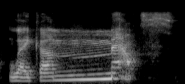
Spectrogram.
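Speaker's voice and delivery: "mouse" drawn out slowly with a rising end; slow model word. Shown as a demonstration. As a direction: stretch "mouse" slowly for the class. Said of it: "Look at my lips".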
